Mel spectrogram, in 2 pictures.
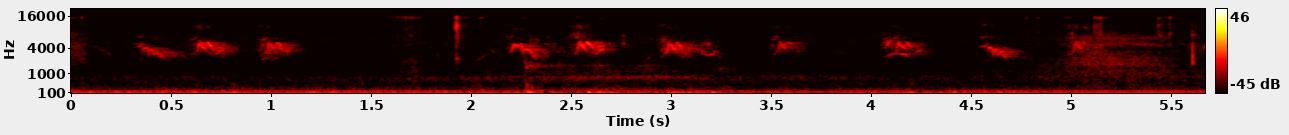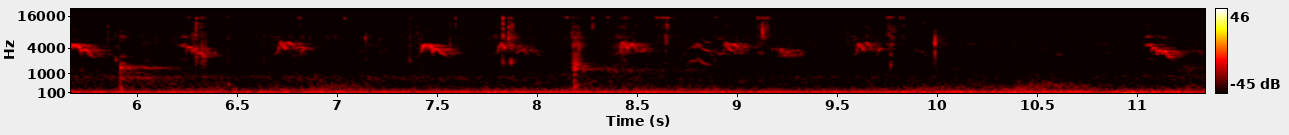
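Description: Small birds chirping: short, high chirps repeating a few times a second, over a low steady hum.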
